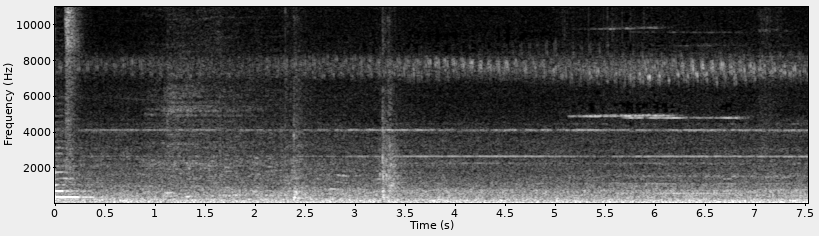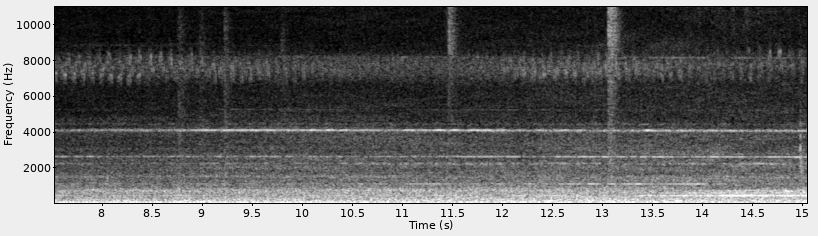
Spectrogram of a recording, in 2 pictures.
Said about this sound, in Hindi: बाकी भाई EMD की हमिंग साउंड अलग ही होती है।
